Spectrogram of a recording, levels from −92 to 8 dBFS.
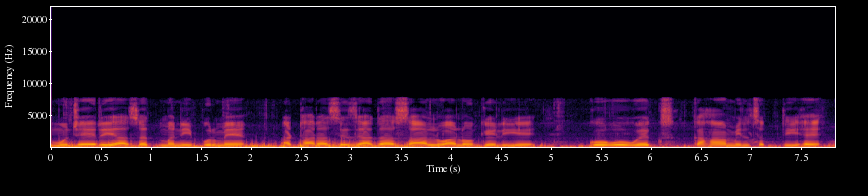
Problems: constant background noise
